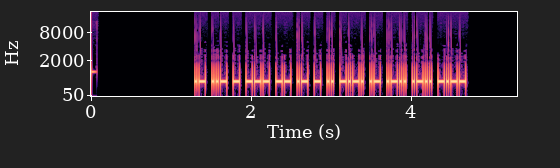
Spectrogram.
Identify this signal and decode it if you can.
Morse code, heard as a keyed tone, about 44 wpm, 700 Hz. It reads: AUTOMATICALLY
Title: Top 1751-2000 Words 45wpm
